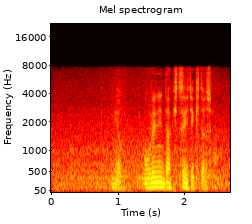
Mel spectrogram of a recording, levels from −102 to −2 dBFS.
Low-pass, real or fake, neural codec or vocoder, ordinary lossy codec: none; real; none; none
